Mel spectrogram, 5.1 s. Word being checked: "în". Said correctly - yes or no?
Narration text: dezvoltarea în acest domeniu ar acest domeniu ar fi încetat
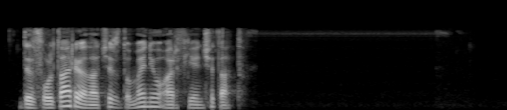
yes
